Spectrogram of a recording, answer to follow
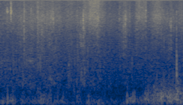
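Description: Bumps, knocks and rustling from a handheld camera being swung about, with muffled thumps and wind on the microphone.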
